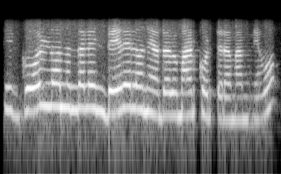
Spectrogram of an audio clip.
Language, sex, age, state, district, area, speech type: Kannada, female, 18-30, Karnataka, Hassan, urban, conversation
